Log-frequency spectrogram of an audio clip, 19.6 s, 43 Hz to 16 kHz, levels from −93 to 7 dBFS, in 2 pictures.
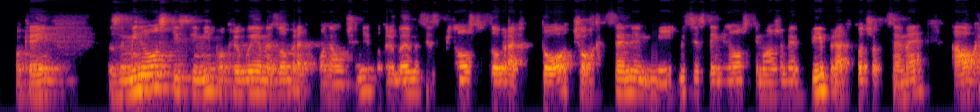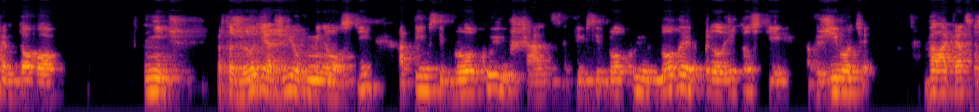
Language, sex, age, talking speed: Slovak, male, 20-39, 150 wpm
